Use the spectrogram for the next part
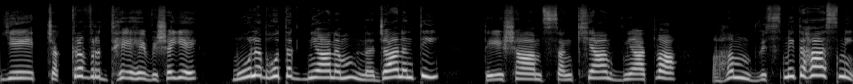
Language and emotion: Sanskrit, surprised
